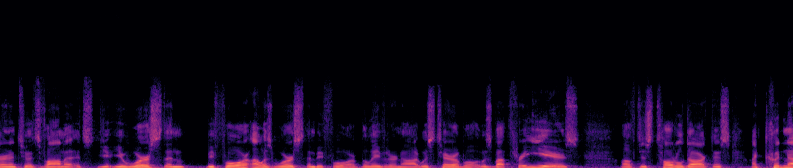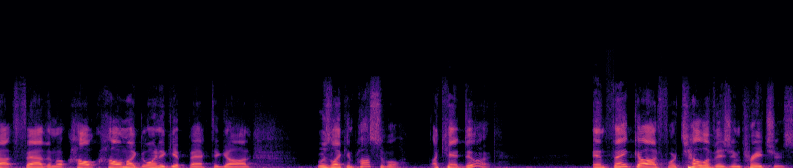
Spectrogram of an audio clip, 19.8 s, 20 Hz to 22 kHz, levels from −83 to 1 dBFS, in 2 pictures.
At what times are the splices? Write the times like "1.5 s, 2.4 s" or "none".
none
